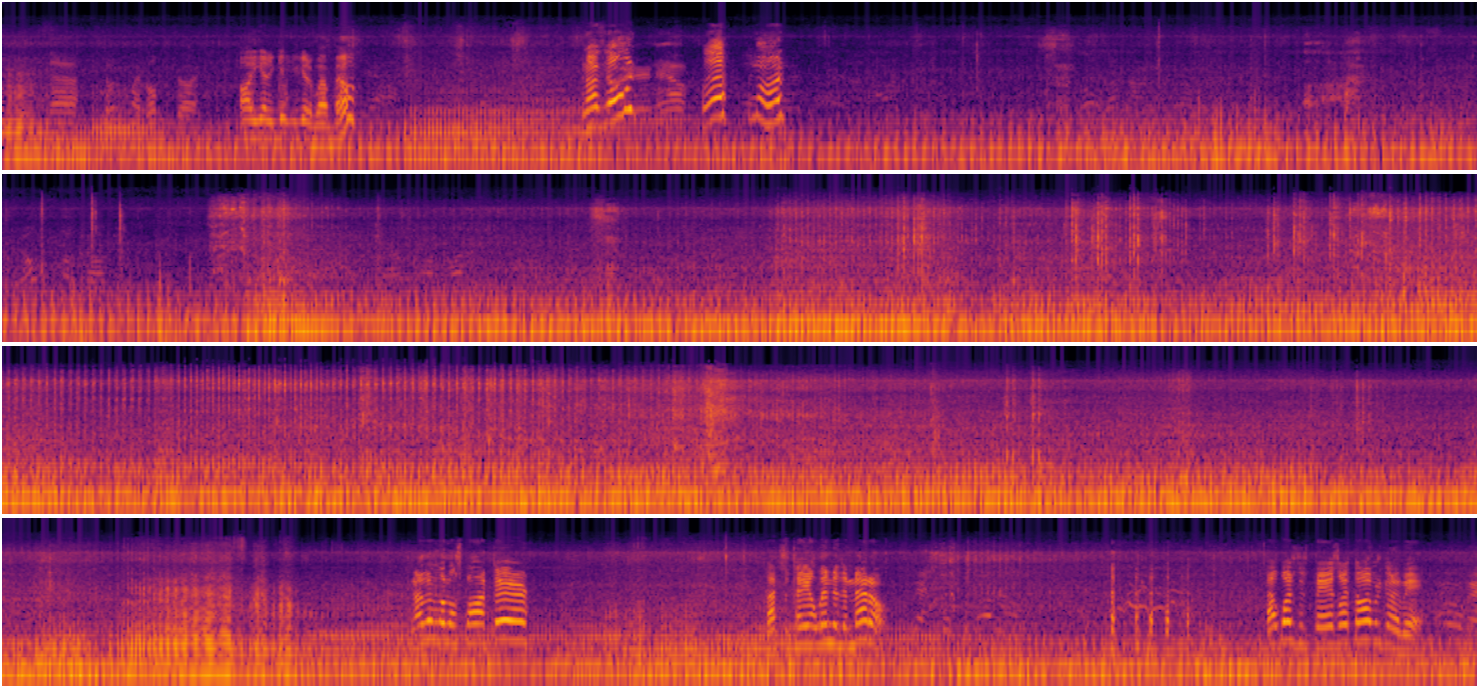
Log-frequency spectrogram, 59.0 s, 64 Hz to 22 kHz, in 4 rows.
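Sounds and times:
quad bike engine running: 0.0s - 59.0s
knocks and clatter over ground: 23.6s - 37.1s, 38.7s - 40.2s, 42.5s - 43.4s.

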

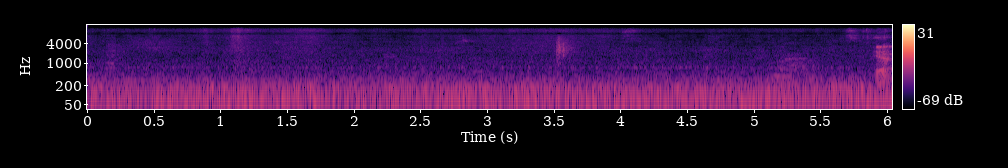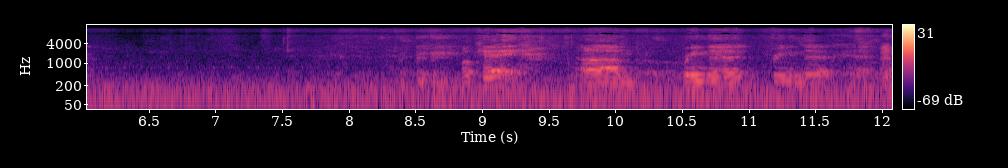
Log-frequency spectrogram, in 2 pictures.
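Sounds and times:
faint steady hum: 0.0s - 12.0s
low room rumble: 0.0s - 12.0s.

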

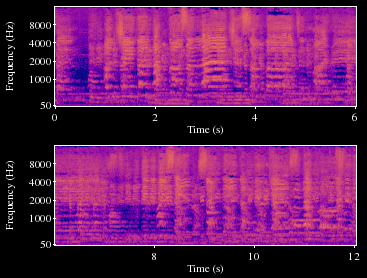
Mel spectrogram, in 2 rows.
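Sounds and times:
a cappella choir singing: 0.0s - 12.0s.

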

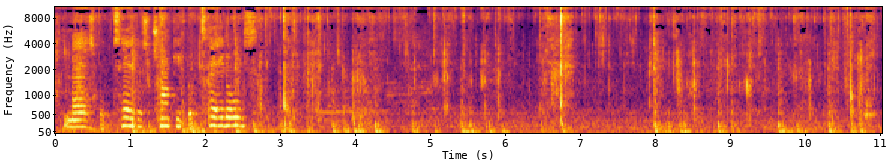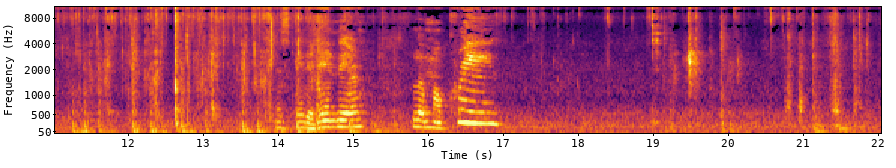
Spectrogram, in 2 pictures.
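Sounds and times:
potato masher squelching: 0.0s - 15.9s.

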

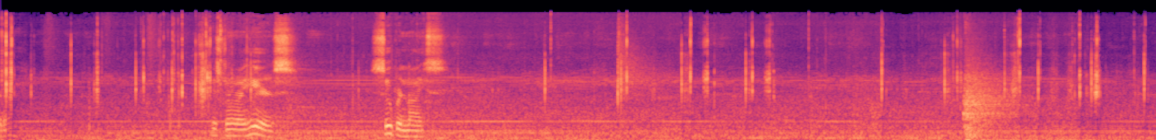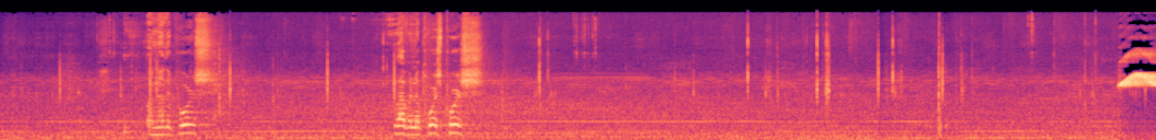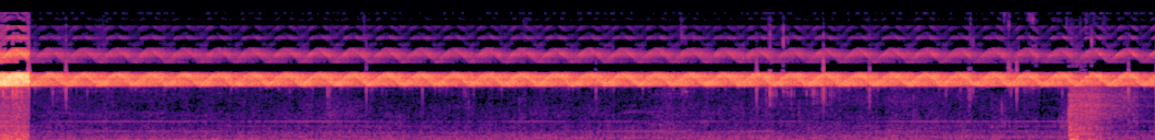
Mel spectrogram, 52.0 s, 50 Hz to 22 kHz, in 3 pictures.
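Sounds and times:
car alarm blast: 1.7s - 33.1s, 33.8s - 52.0s
car alarm warbling tone: 34.0s - 52.0s.

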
